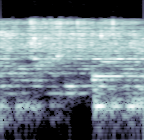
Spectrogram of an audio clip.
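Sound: running water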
